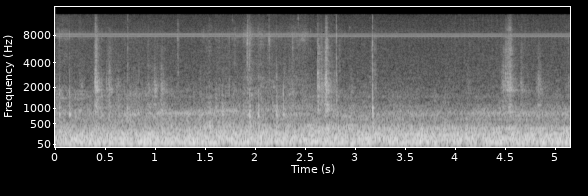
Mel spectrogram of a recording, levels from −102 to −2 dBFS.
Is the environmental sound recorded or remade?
recorded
